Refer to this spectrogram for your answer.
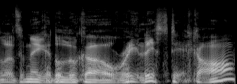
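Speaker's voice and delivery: put-on French accent, slow and drawn out. Voicing a character's line while retelling a story: French accent like Lumiere. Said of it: "It's a French impersonation".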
